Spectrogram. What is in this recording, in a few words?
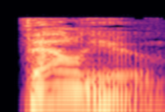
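"value", American English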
